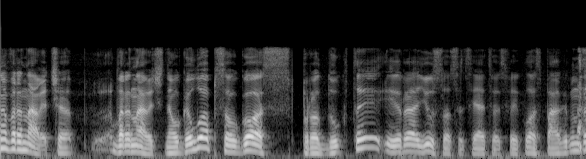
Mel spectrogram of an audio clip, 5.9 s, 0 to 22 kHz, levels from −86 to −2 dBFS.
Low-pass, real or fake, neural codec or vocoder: 7.2 kHz; real; none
